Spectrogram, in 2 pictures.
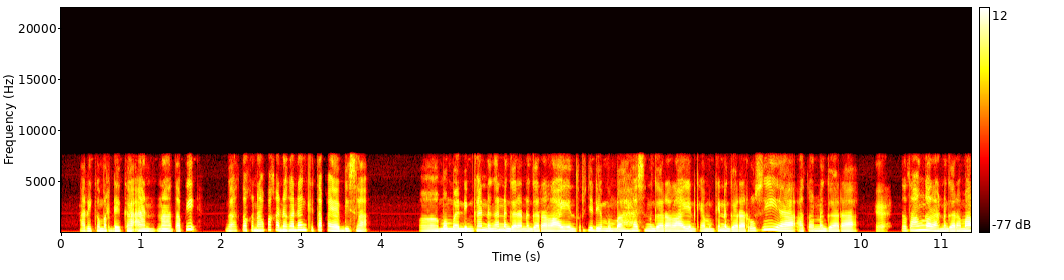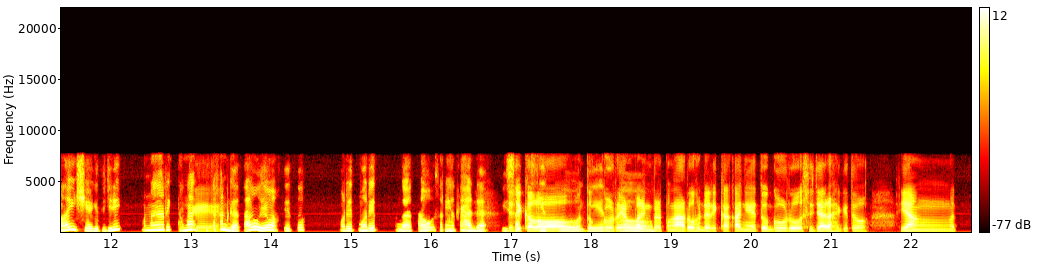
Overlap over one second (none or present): present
